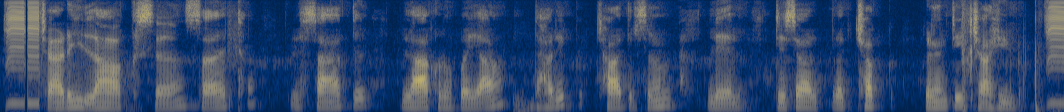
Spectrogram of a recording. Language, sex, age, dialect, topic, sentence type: Maithili, male, 25-30, Eastern / Thethi, banking, statement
